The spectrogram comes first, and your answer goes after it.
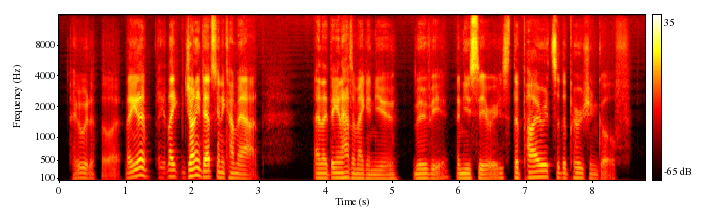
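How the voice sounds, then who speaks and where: Someone speaks with an Australian accent at a fairly quick pace and ordinary pitch variation. The recording is very clean, with a silent background. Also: man, fairly low pitch for a man. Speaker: political livestreamer. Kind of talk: casual livestream commentary. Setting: livestream. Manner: animated.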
